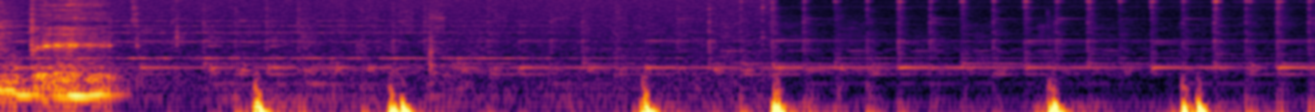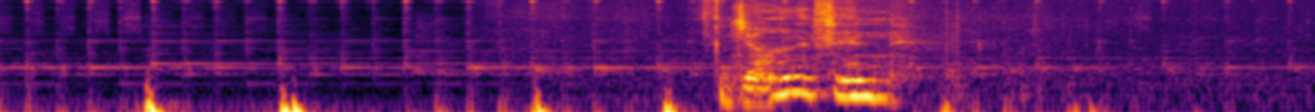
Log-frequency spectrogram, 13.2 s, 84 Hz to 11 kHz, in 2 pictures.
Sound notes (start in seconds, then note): 0.9 Adam's heartbeat in slow motion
